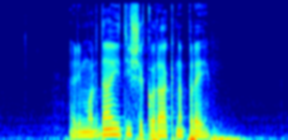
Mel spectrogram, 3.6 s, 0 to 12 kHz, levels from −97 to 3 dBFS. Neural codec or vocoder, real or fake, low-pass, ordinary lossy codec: none; real; 10.8 kHz; none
